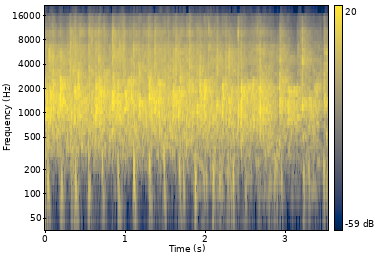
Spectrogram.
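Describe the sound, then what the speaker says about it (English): Audience applause following a talk at a tech meetup, a dense steady wash of many hands clapping throughout, fairly loud and close, tapering slightly at the end. "Huge round of applause for Jan."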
